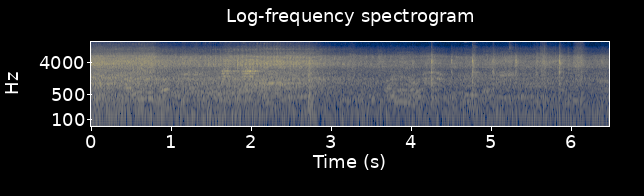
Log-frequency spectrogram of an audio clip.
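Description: Steady busy-street noise with background voices. In the second half come several light slaps as a round of roti dough is patted between the palms.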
